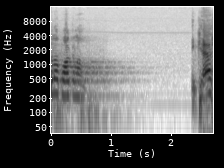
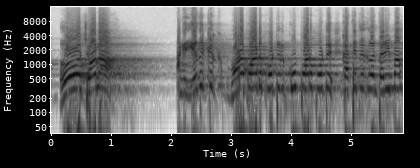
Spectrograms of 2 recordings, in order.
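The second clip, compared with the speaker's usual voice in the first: high, loud outcry; shouted reproach; 9 semitones higher, 6 dB louder than usual. Acted. Ship's crew confronting sleeping Jonah, shouted reproach.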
